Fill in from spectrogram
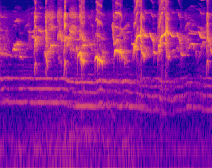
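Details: Oriental magpie-robins kept in cages, singing against each other in a competition duel: quick bursts of buzzy and whistled notes, some slurred upward, repeated about every half second, with a steady background hum.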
